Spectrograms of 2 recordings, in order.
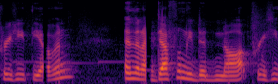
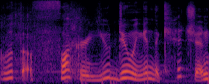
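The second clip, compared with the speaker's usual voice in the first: pet dog voice, scolding; 7 dB quieter than usual. Voicing the pet dog's reaction to someone in the kitchen. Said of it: "Buttercup's like".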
